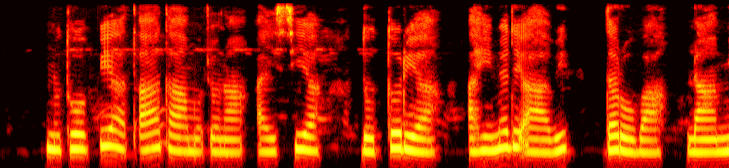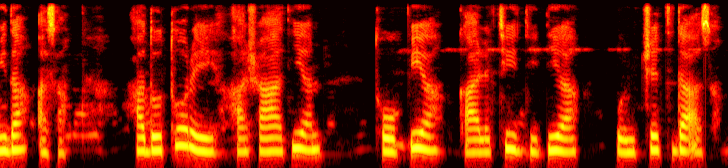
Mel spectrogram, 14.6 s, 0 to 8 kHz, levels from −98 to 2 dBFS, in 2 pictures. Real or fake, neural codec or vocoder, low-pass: real; none; 7.2 kHz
